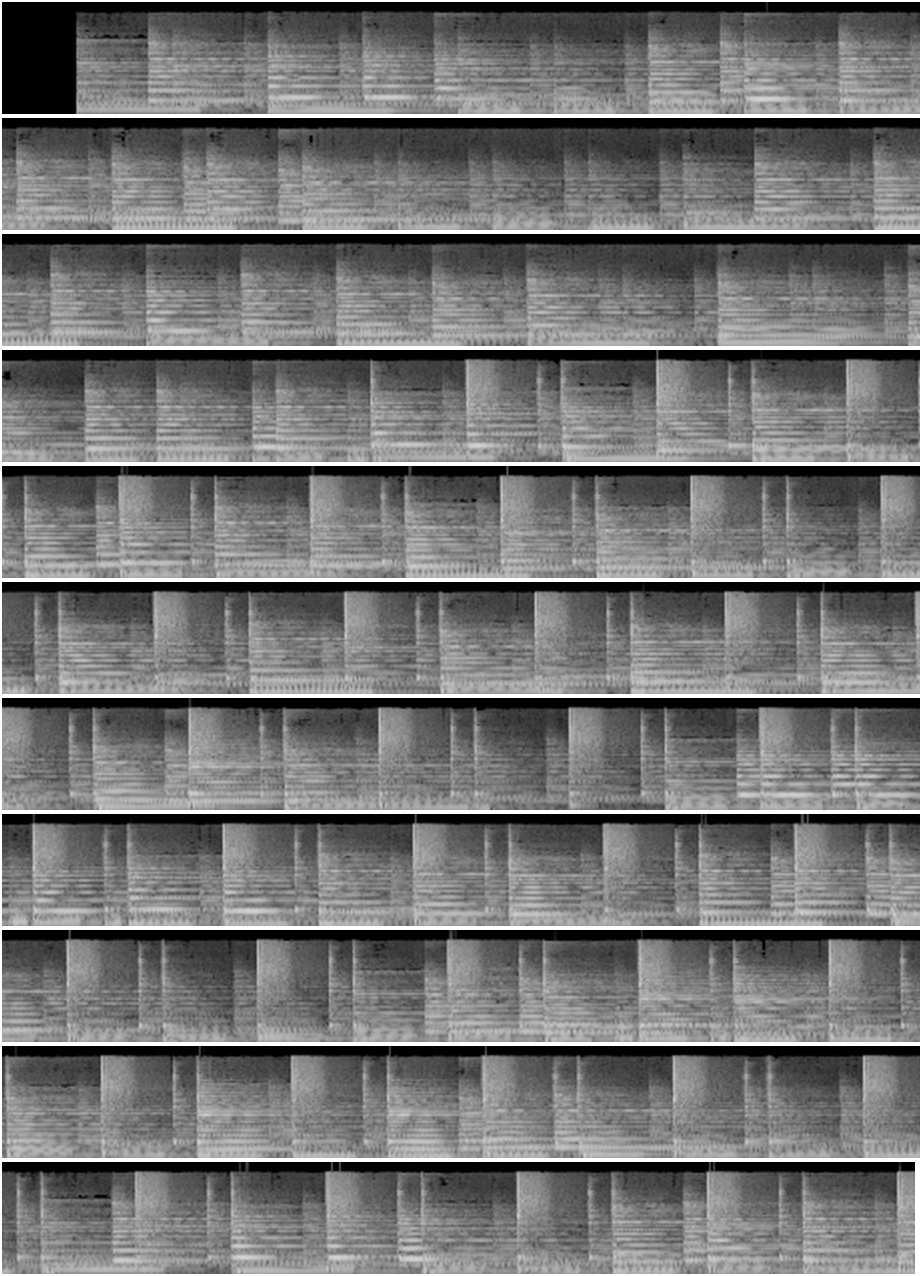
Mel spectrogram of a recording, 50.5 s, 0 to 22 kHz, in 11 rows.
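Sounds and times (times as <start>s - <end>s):
piano: 0.4s - 50.4s
drum: 15.6s - 50.4s.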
